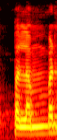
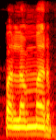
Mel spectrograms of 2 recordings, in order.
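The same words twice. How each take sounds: First: The b sound is pronounced in the word. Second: The b sound is silent in the word. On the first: The speaker calls it wrong. "इसको प्लम्बर नहीं पढ़ता" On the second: The speaker calls it right. "प्लम्बर पढ़ते हैं"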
